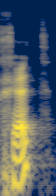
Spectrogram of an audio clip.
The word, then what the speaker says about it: chet: The next letter is the letter chet, chet, which makes a rough sound, harder for English speakers.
